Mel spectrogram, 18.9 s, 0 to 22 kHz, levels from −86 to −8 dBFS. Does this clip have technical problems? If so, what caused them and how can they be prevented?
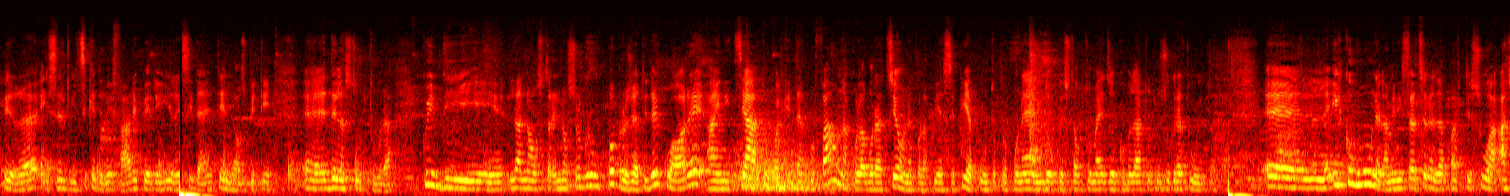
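Yes. Two phantom power thumps occur, at 2.24 to 2.54 s (peak about -6 dBFS, decaying in 67 ms) and at 15.35 to 15.73 s (peak about -12 dBFS, decaying in 86 ms). Switching the 48 V supply on a live input sends a DC step through the coupling capacitors, heard as a deep thud. On a waveform, each is a large one-sided swing easing back to zero; a spectrogram shows a brief low-frequency blot. Mute the channel before toggling phantom power.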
